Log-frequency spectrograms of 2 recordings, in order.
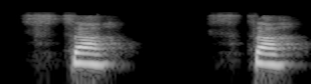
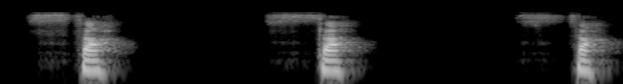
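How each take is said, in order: First: Sa pitched up, English S; high-tone sa. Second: Sa said low and soft. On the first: Teacher demonstrates the high tone row, sa in high tone. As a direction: lift the pitch on sa. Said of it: "we have a high tone row". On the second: Teacher demonstrates the low tone row, sa in low tone. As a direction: drop the pitch on sa. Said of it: "here's our low tone row". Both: Shown as a demonstration.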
